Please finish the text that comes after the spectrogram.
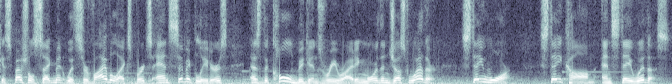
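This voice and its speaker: A man acting a grave, composed news anchor in an audio drama, measured and formal. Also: warm tone. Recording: faint rumbling noise.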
